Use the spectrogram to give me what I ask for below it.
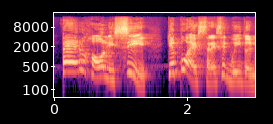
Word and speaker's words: HolyC: Holly appunto significa sacro ma Holly S si pronuncia esattamente in Holy C scritto in questa maniera che vuol dire letteralmente Santa Sede Tuttavia questo è cambiato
